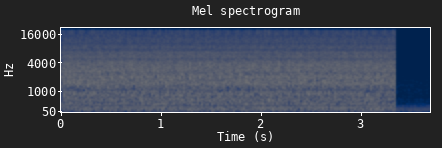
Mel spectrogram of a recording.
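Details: Normal idle for comparison on a 2011 second-generation Ford Focus, 2-litre petrol, automatic: steady, even idle with a bright hissy top end and no stumbles, before cylinder 2's coil is disconnected to demonstrate misfire.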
